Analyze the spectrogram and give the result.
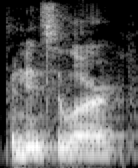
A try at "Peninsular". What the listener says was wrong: Peninsular. Why do you keep putting R's? Peninsular.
